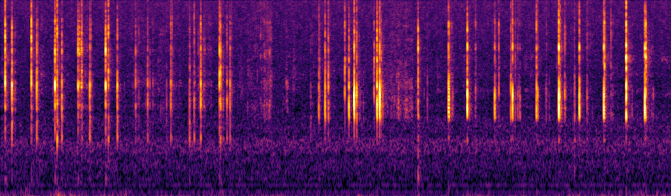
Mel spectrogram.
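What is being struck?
Small cardboard box.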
